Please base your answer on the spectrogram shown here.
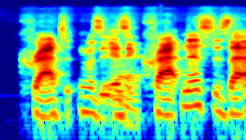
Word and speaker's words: Cratinus: Um, Krat, was it is it Katrness?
